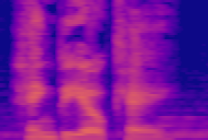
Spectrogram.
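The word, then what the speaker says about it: 행복해: The vowel in "haengbokhae" is a single open "e" sound, similar to bed in English, not "i".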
